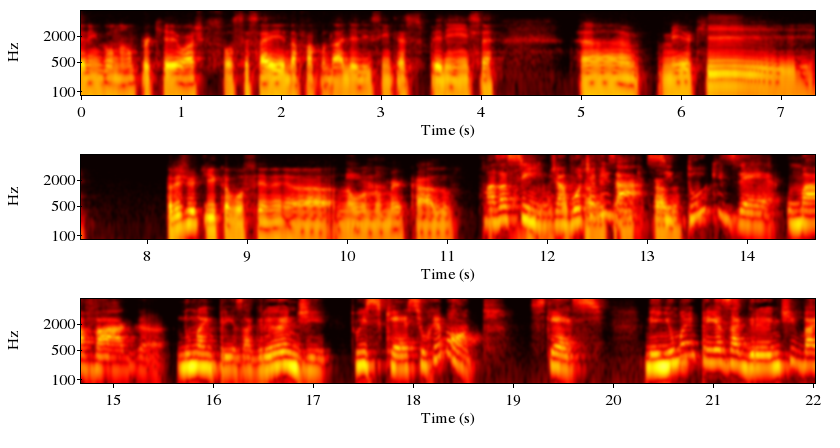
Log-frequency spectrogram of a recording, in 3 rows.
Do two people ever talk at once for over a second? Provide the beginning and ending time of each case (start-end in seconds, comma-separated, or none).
11.3-13.3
